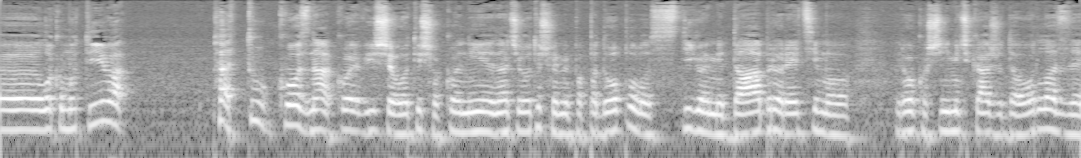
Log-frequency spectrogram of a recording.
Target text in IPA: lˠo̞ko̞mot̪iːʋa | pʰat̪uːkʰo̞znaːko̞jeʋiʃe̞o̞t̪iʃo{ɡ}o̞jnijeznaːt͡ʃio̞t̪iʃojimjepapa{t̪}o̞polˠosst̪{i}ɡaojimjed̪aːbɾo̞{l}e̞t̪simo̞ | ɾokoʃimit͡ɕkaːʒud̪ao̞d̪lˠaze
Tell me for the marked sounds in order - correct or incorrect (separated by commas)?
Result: incorrect, incorrect, correct, incorrect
